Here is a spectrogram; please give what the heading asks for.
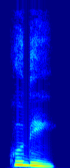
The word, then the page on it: ಕುದಿ: kudi; kannada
